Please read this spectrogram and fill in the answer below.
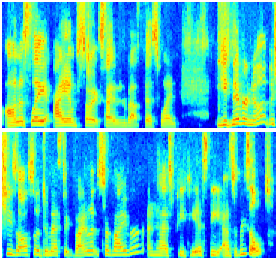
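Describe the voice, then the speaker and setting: A woman's voice: fairly high pitch, quick pace, darkish tone. A woman hosting a casual, chatty interview in an effusive, exclaiming way. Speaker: podcast host and interviewer.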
